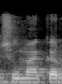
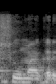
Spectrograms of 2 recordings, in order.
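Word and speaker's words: Schumacher: तो Sachin Tendulkar was in cricket and शूमैकर वाज the legend of F1 car racing. तो खैर point ये था कि इसको प्रोनाउंस कैसे करना है, शूमैकर के नाम से प्रोनाउंस करना है, शू मेकर नहीं बोलना है।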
